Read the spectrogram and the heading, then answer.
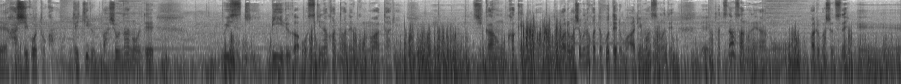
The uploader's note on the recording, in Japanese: うちゅうブルーイングのタップルームに行ってみた！外で収録したため、風の音が強く入っています。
